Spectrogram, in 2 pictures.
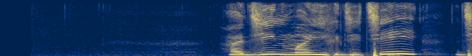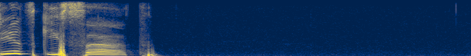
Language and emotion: Russian, positive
